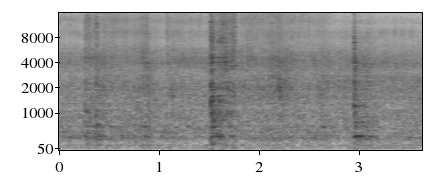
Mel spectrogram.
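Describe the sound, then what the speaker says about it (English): Capsicum tomato pulao being stirred in a kadai, a steady sizzle with two sharp scrapes of the spoon against the pan, close and alone. "In between you mix it so that it won't stick to the kadai"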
